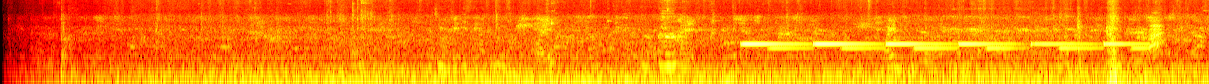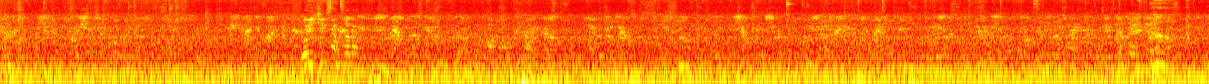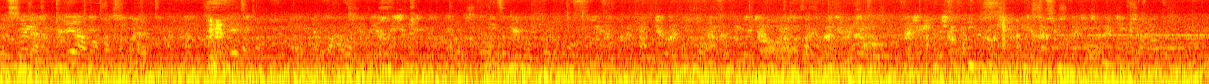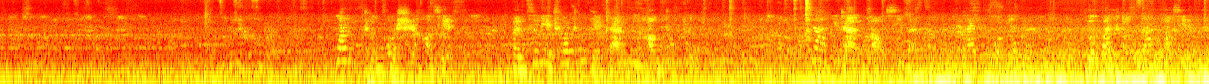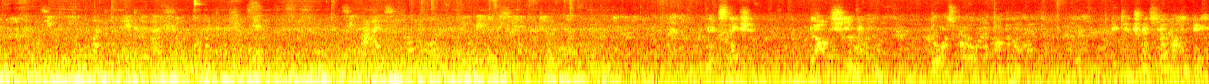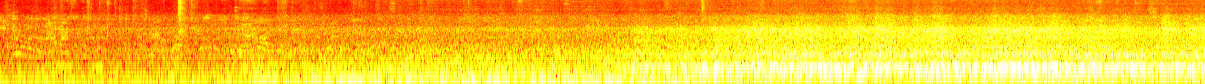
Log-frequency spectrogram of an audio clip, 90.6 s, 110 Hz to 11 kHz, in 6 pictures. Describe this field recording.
from Yuyuan Garden station to Laoximen station, Binaural recording, Zoom H6+ Soundman OKM II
